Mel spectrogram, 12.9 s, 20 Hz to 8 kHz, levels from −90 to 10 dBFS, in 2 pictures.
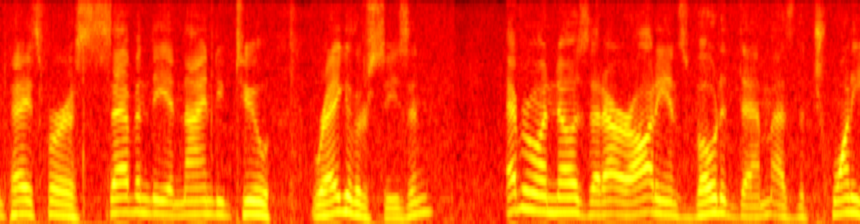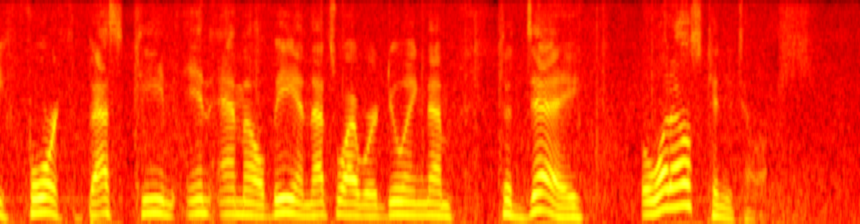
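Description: Sound dropped by the voice detector at 0.80 to 0.83 s in this speech recording: a 30 ms stretch gives way to steady noise, likely because the sender's detector mistook it for background and stopped transmitting. Comfort noise in place of the background appears at 2.18 to 2.33 s, 3.41 to 3.80 s (between "regular season" and "knows that our audience"), 7.37 to 7.49 s, 10.01 to 11.27 s (between "why we're doing them" and "what else can") and 12.20 to 12.90 s. Each time, the room noise, about 23 to 25 dB below the speech, is swapped for a smooth synthetic hiss, likely from discontinuous transmission during pauses. That hiss shifts the level by about +2, -3, -4 and -2 dB. Onset clipped by the voice detector at 7.46 to 7.49 s and 10.19 to 10.22 s: the detector likely reacted late, so the first 30 ms of each restart is lost and the sound begins abruptly. Nothing is heard above 8 kHz, which fits the G.722 call codec.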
